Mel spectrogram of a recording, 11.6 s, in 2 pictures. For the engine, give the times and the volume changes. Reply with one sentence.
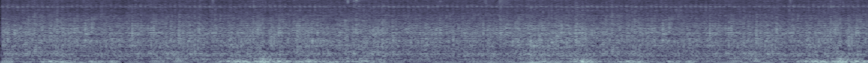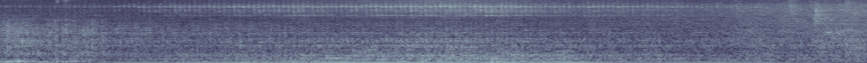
You can hear the engine from 0.0 to 11.3 s, getting louder.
